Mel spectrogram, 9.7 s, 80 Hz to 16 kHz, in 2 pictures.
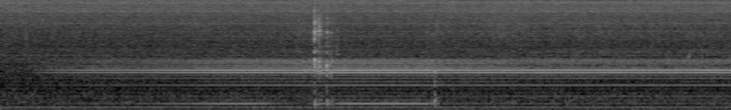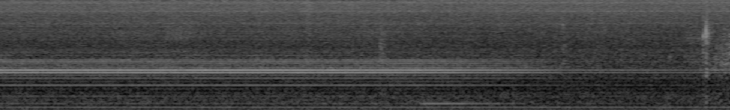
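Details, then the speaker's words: Heathkit IT-12 signal tracer on the bench, RF input fed about 4–5 MHz from a weak signal generator: only a steady low mains hum with faint ticks, no signal passes; no RF signal, hum only. "that's not doing much but there's not much output here let me crank it up oh actually there is that's well it's not a very strong signal generator [Music] sounds like a nothing to me"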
